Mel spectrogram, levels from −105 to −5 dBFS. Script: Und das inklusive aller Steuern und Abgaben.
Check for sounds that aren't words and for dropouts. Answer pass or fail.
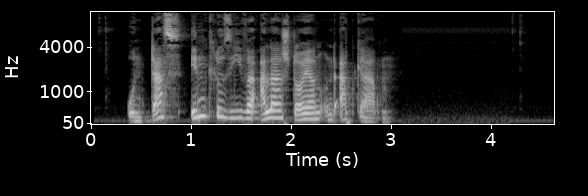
pass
